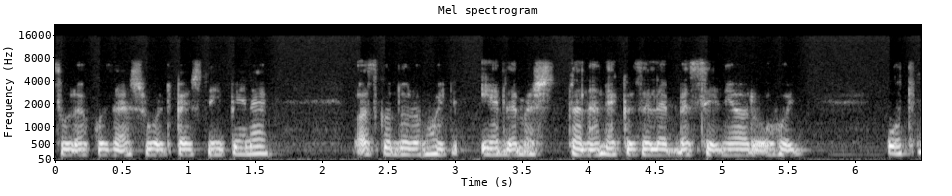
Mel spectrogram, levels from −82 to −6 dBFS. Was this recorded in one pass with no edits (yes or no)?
yes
